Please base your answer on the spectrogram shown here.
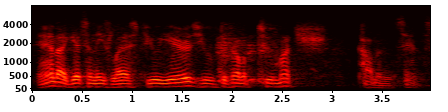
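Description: An actor playing an earnest, idealistic defence lawyer in a 1940s radio drama, speaking in a measured, persuasive way. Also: male voice, mid-range voice, slight background noise, close to an everyday voice. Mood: quiet, sincere. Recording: muffled vintage radio recording, long reverb.

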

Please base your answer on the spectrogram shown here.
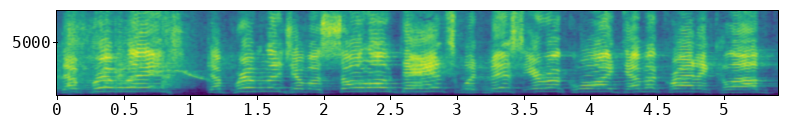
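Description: An excitable neighborhood master of ceremonies in a vintage radio play. He proclaims in an extremely high voice, and the old recording is heavily noisy. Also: moderate pace. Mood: excited. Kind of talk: 1950s radio drama acting, public announcement.

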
